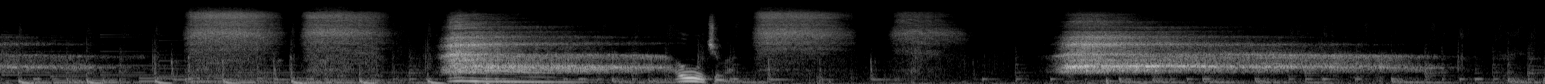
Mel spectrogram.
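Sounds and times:
long exhale with a faint tonal whistle: 0:00.0 - 0:06.7, 0:07.6 - 0:09.9, 0:10.5 - 0:14.7
slow deep breathing exercise: 0:00.0 - 0:06.8, 0:07.5 - 0:15.4
speech: 0:06.8 - 0:07.6.

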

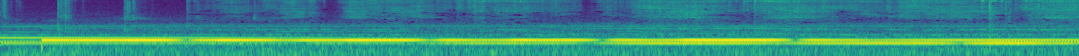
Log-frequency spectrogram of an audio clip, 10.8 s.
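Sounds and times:
singing bowl ringing: 0:00.0 - 0:10.7
sparkling metallic shimmer: 0:00.0 - 0:10.7.

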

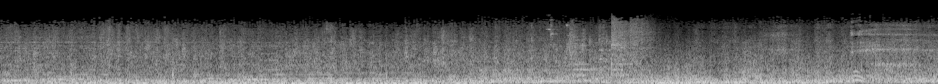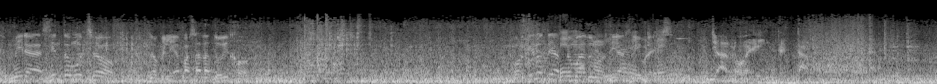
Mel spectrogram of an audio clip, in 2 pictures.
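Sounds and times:
brief metallic squeals: 0:00.0 - 0:06.6
clattering train wheels: 0:00.0 - 0:15.6, 0:16.2 - 0:18.7
steam locomotive train pulling away from a station: 0:00.0 - 0:18.7
speech: 0:09.9 - 0:12.6, 0:14.8 - 0:18.5.

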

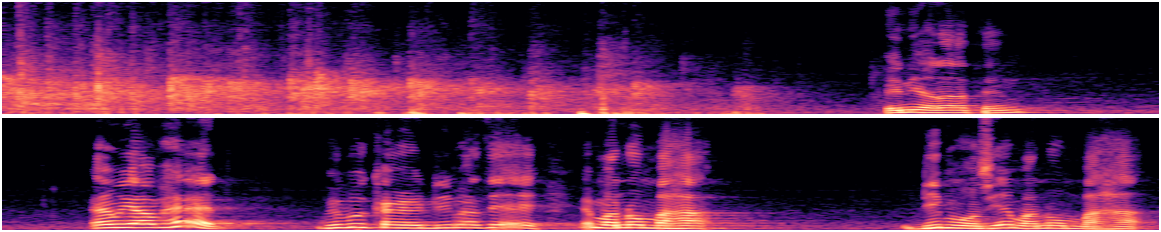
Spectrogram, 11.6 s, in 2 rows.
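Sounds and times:
audience clapping: 0:00.0 - 0:04.1
speech: 0:04.4 - 0:05.2, 0:06.2 - 0:09.4, 0:10.3 - 0:11.5.

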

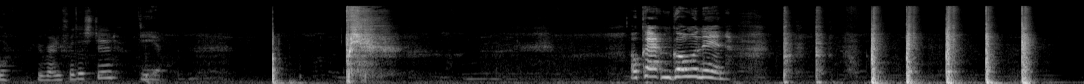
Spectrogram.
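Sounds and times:
speech: 0:00.0 - 0:01.8, 0:03.5 - 0:03.8, 0:06.3 - 0:07.7
axe smashing through a wooden door: 0:08.7 - 0:10.5.

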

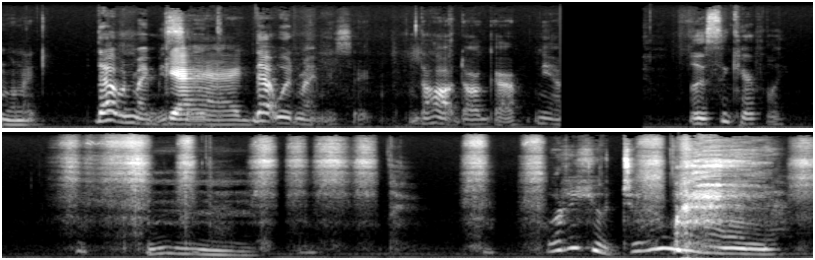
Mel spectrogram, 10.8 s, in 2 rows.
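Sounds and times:
speech: 0:00.0 - 0:03.8, 0:04.6 - 0:07.8, 0:08.6 - 0:10.8
person sniffing things: 0:05.7 - 0:10.8
brief voiced gasp or moan: 0:05.8 - 0:10.8.

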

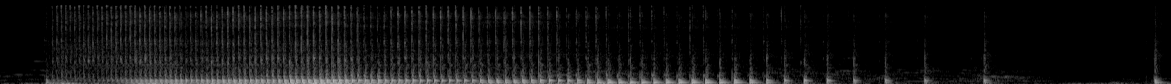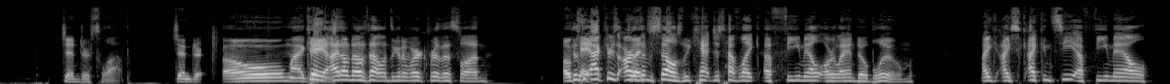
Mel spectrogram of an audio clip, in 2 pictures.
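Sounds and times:
giant prize wheel spinning: 0:00.5 - 0:10.0
speech: 0:12.4 - 0:16.7, 0:17.3 - 0:20.9, 0:21.5 - 0:23.3.

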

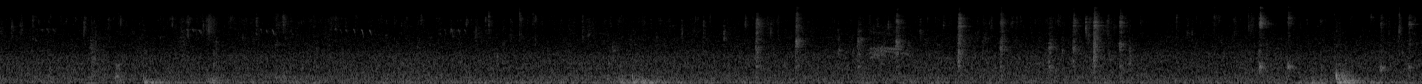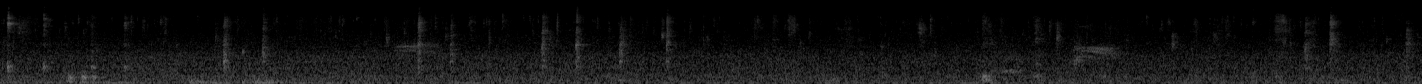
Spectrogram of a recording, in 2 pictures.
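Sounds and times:
rain falling steadily under the eaves: 0:00.0 - 0:28.4
rain drips and taps under the eaves: 0:00.1 - 0:02.9, 0:06.9 - 0:17.0, 0:18.1 - 0:21.4, 0:23.0 - 0:28.4.

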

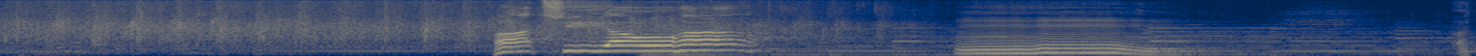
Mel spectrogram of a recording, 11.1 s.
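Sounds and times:
audience applause: 0:00.0 - 0:07.2
speech: 0:03.7 - 0:05.8, 0:07.2 - 0:07.9.

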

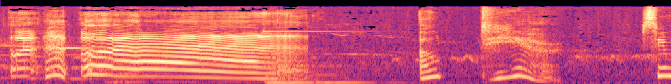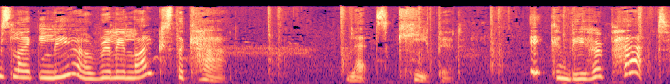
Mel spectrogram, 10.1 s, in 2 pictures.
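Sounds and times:
baby crying: 0:00.1 - 0:02.3
speech: 0:04.9 - 0:06.8, 0:07.6 - 0:08.6, 0:09.2 - 0:10.0.

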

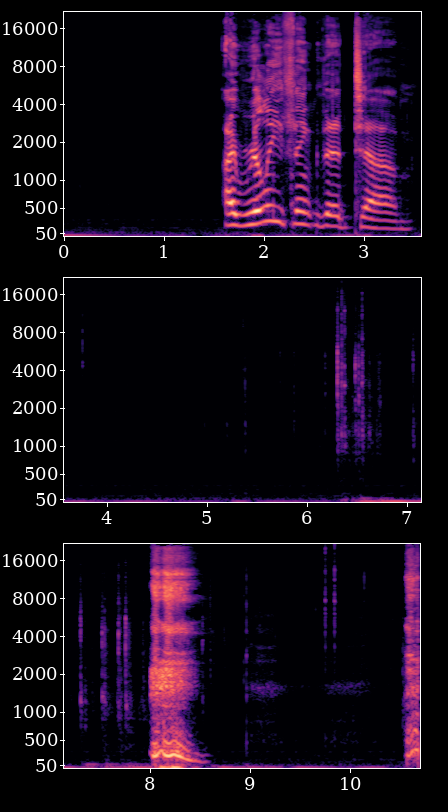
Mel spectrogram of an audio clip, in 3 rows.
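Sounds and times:
speech: 0:01.6 - 0:03.6
keyboard clicks and typing: 0:06.3 - 0:08.0
throat clearing to clear phlegm: 0:08.0 - 0:08.6.

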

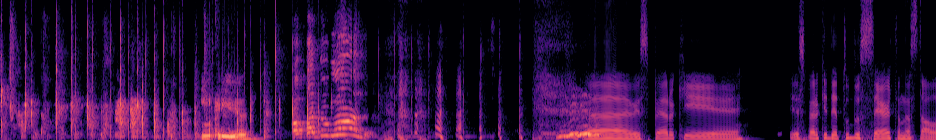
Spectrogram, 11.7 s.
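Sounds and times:
applause, hands clapping: 0:00.0 - 0:06.6
laughter: 0:00.0 - 0:07.7
speech: 0:02.5 - 0:04.8, 0:05.4 - 0:05.9, 0:07.2 - 0:11.7.

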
